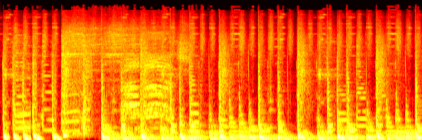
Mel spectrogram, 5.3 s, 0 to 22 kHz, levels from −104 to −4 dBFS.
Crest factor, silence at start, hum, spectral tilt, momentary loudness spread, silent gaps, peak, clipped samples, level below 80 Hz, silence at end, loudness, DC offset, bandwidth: 14 dB; 0.05 s; none; -4.5 dB/octave; 3 LU; none; 0 dBFS; under 0.1%; -20 dBFS; 0 s; -16 LUFS; under 0.1%; 16 kHz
